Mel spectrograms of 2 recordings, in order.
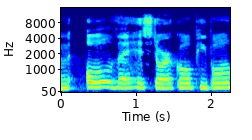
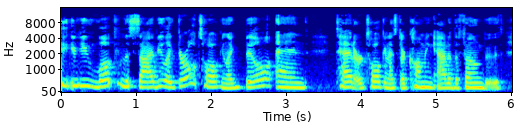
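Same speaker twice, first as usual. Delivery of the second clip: ordinary delivery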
